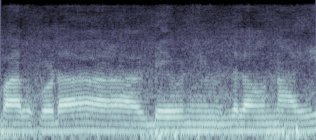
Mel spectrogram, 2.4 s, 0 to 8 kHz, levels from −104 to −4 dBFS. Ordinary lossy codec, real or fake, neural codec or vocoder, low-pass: none; fake; codec, 44.1 kHz, 7.8 kbps, Pupu-Codec; 7.2 kHz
